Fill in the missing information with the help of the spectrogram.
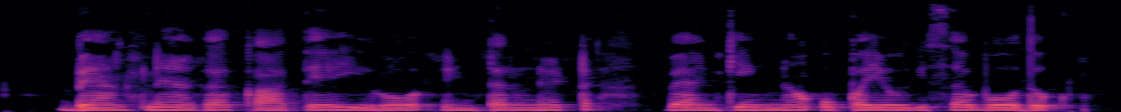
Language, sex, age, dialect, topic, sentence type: Kannada, female, 18-24, Dharwad Kannada, banking, statement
